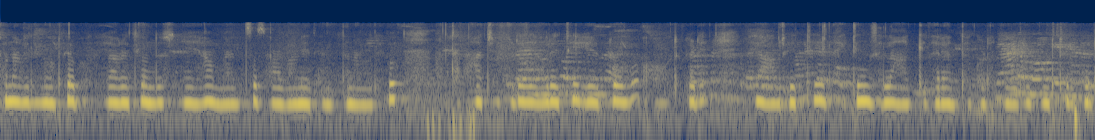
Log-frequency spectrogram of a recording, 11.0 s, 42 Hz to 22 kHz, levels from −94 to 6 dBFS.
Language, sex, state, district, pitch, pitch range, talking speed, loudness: Kannada, female, Karnataka, Dakshina Kannada, 230 Hz, 220-240 Hz, 125 wpm, -20 LUFS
